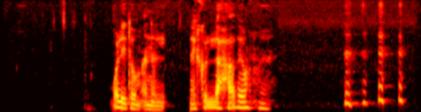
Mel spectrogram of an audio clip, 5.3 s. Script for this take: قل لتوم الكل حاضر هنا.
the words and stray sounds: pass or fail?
fail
